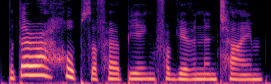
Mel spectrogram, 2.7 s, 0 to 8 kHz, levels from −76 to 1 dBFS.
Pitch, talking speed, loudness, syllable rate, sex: 215 Hz, 220 wpm, -15 LUFS, 6.0 syllables/s, female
